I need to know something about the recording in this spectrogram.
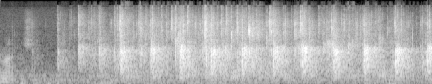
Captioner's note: congregation applauding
